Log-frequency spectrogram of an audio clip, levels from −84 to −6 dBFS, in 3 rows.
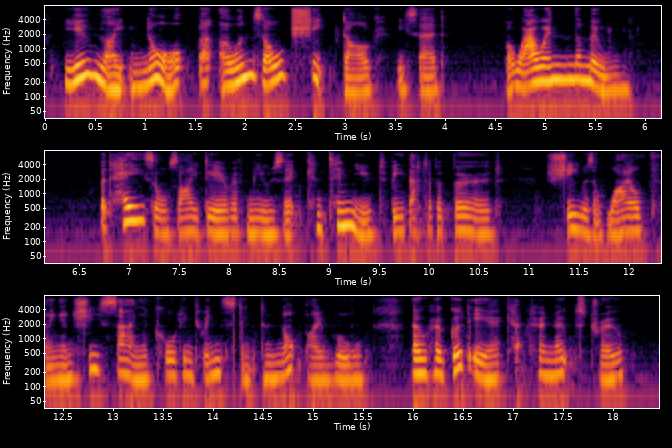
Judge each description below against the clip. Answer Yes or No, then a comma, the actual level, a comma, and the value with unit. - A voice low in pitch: No, medium, 165 Hz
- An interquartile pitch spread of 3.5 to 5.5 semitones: Yes, average, 4.8 semitones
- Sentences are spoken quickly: No, average, 155 wpm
